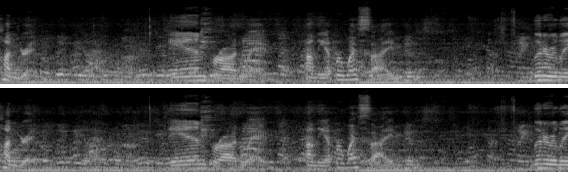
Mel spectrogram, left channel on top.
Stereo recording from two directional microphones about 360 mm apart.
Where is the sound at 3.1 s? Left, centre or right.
Centre.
